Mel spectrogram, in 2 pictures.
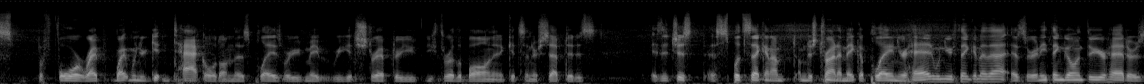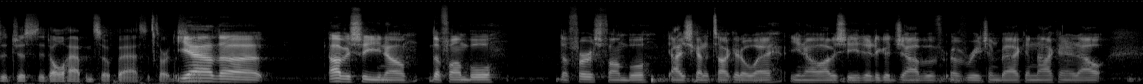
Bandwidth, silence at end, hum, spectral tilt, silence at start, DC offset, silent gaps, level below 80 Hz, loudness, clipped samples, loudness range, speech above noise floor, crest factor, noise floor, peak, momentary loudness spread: over 20 kHz; 0 s; none; -2.5 dB/octave; 0 s; under 0.1%; none; -66 dBFS; -32 LUFS; under 0.1%; 9 LU; 27 dB; 26 dB; -60 dBFS; -8 dBFS; 13 LU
